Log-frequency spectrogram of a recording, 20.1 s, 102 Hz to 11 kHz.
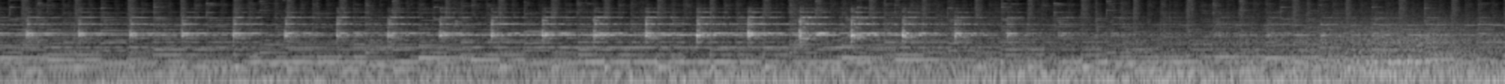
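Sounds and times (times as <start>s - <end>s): low train rumble: 0.0s - 20.0s
warning bell ringing: 0.0s - 20.0s.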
